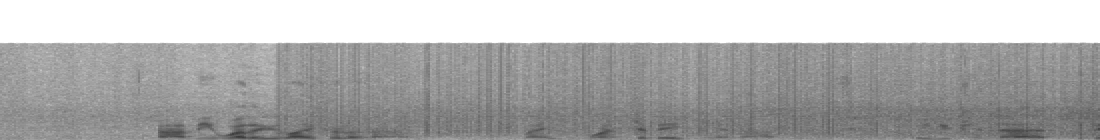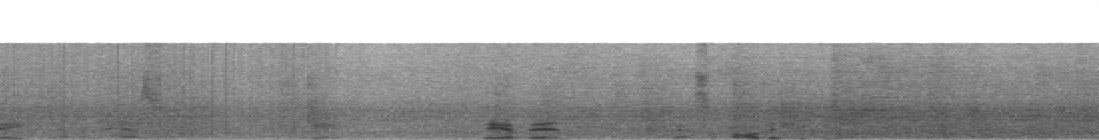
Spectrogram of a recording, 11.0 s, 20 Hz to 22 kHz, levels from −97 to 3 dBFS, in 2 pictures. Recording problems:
thin; very; fading below 800 Hz
echo of what is said; faint; throughout; 540 ms later, 20 dB below the speech
rain or running water; very loud; throughout; 2 dB above the speech
crackling; loud; from 1.5 to 5.5 s and from 5.5 to 7 s; 5 dB below the speech
hiss; noticeable; throughout; 10 dB below the speech

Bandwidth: 15 kHz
